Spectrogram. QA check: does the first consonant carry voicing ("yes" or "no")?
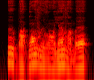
yes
